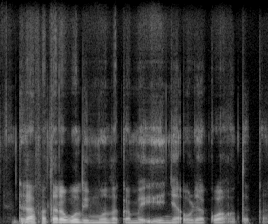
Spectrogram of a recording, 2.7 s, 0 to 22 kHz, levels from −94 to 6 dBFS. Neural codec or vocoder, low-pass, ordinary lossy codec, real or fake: codec, 44.1 kHz, 7.8 kbps, DAC; none; none; fake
